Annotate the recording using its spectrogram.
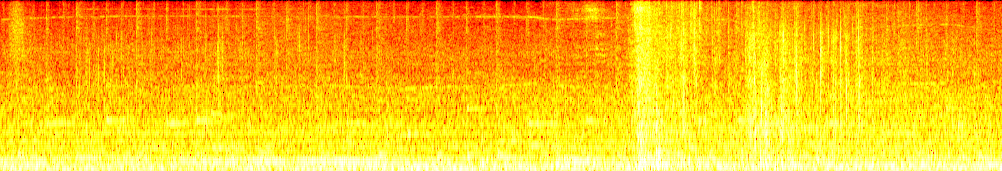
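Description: Background music over the running of a large Caterpillar hydraulic excavator. A loud crunching rush of dirt and rock comes about six and a half seconds in, followed by smaller crackles.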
